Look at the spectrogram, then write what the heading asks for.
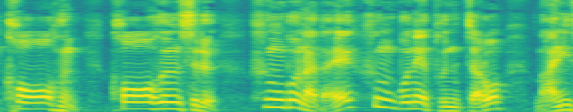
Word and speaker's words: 興奮: 발음은 코흔, 코흔스르, 흥분하다의 흥분의 분자로 많이 쓰여집니다.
